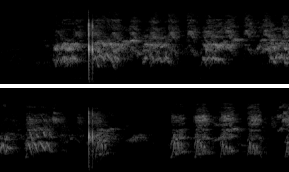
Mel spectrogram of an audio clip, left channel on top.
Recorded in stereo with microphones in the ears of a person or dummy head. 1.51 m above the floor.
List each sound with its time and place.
0.9 s a finger snap: 20° left (ahead or behind), 0.5 m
